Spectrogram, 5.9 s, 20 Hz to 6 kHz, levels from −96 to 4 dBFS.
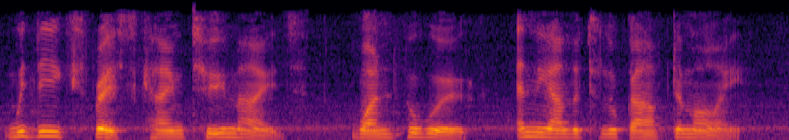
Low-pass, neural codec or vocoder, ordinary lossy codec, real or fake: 5.4 kHz; none; AAC, 32 kbps; real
